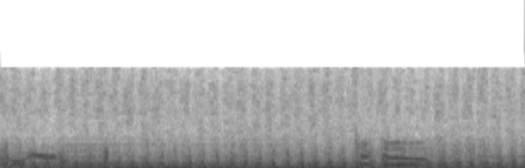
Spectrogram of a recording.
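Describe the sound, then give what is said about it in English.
A helicopter hovers, its rotors producing a loud, steady, rumbling roar that fills the whole stretch, with faint voices briefly audible beneath the noise, while a man stands on its landing railing, ready to bungee jump. “And he's standing on the, you know, the railing on the side of the helicopter that it lands on?”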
